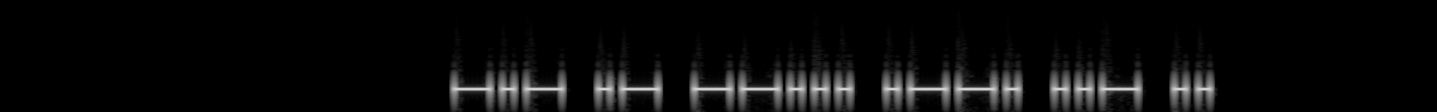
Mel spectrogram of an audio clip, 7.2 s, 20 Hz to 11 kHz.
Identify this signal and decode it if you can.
Morse code, heard as a keyed tone, about 20 wpm, 700 Hz. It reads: KA7PUI
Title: USA Call Signs - 6 Characters - Repeated 3x - 20wpm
